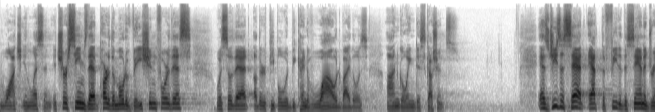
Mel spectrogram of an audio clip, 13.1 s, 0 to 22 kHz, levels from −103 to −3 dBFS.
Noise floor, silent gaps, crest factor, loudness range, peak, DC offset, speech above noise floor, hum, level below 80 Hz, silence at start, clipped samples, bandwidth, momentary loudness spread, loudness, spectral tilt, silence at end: -62 dBFS; none; 22 dB; 10 LU; 0 dBFS; under 0.1%; 41 dB; none; -64 dBFS; 0 s; under 0.1%; 18 kHz; 12 LU; -21 LUFS; -3.5 dB/octave; 0 s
